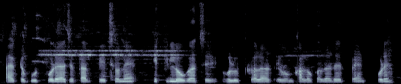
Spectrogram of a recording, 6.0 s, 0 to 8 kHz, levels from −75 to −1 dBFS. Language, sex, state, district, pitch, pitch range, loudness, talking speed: Bengali, male, West Bengal, North 24 Parganas, 115 Hz, 110-120 Hz, -23 LUFS, 180 wpm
